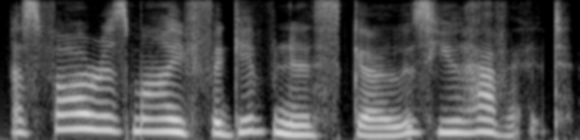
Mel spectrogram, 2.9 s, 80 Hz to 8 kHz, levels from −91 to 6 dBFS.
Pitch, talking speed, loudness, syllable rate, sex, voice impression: 240 Hz, 185 wpm, -16 LUFS, 4.3 syllables/s, female, feminine, adult-like, relaxed, bright, soft, fluent, raspy, friendly, reassuring, elegant, lively, kind, slightly light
